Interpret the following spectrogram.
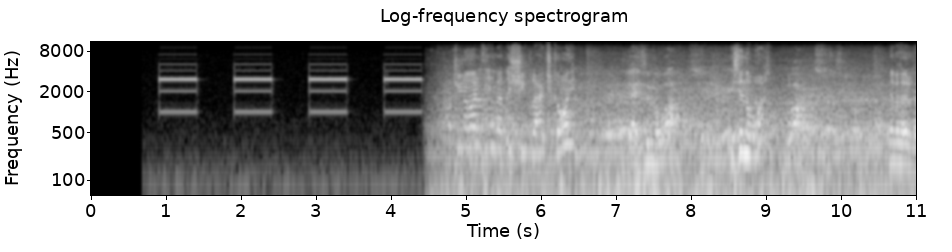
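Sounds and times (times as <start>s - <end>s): electronic warning beeps: 0.9s - 4.4s.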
